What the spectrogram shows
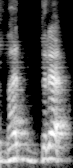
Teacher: If you can notice, Bhadra, D is doubling.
